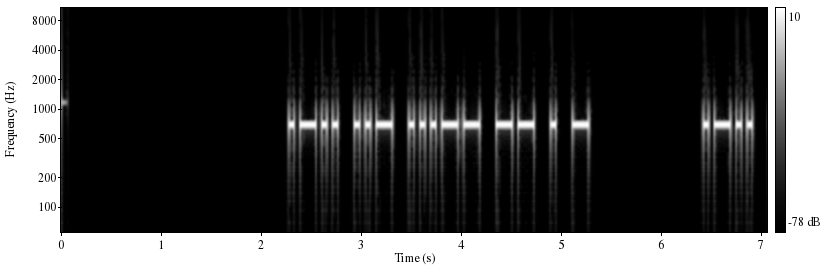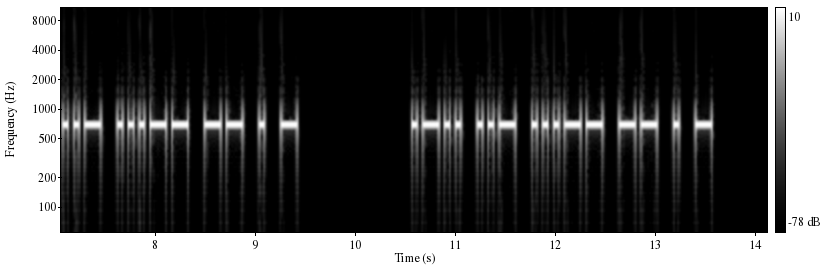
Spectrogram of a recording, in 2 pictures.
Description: Morse code, heard as a keyed tone, about 22 wpm, 700 Hz. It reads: LU3MET LU3MET LU3MET
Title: DXCC-100 Call Signs - 6 Characters - Repeated 3x - 22wpm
